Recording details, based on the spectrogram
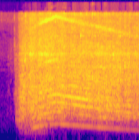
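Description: Drill motor spins up to a steady high whir, pitch easing slightly, smooth and even with no grinding or rattle; running normally.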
